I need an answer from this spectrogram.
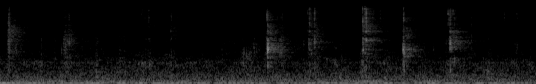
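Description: Close-miked chewing of a mouthful of stir-fried instant noodles: faint, short mouth clicks and smacks at an uneven pace.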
